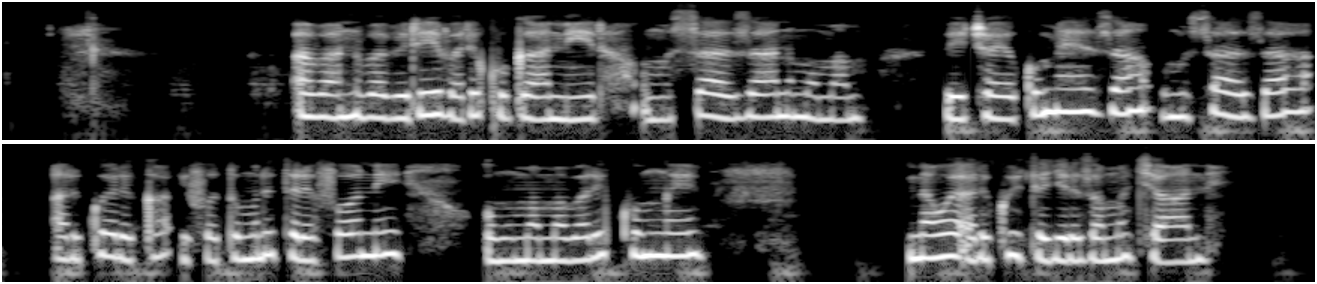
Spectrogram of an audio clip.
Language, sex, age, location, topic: Kinyarwanda, female, 18-24, Huye, health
